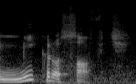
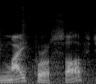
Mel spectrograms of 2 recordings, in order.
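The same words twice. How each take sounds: First: It is said with a Brazilian Portuguese pronunciation. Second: It is said with an English pronunciation. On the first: "todo mundo chamava de Microsoft" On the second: "a maioria daqui nem entendia"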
